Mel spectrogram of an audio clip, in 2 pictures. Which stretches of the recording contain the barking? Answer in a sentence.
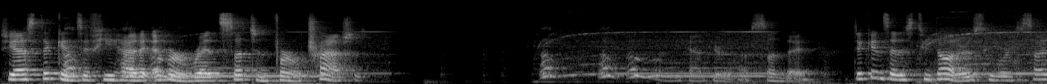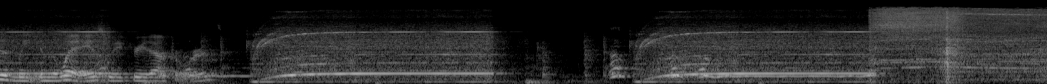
The barking can be heard from 0.6 to 3.3 s, from 5.4 to 7.8 s, from 11.4 to 13.0 s and from 16.6 to 19.3 s.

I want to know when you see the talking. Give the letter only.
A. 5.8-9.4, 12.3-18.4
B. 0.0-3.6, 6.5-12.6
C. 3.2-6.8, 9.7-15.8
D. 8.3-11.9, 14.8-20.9
B.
